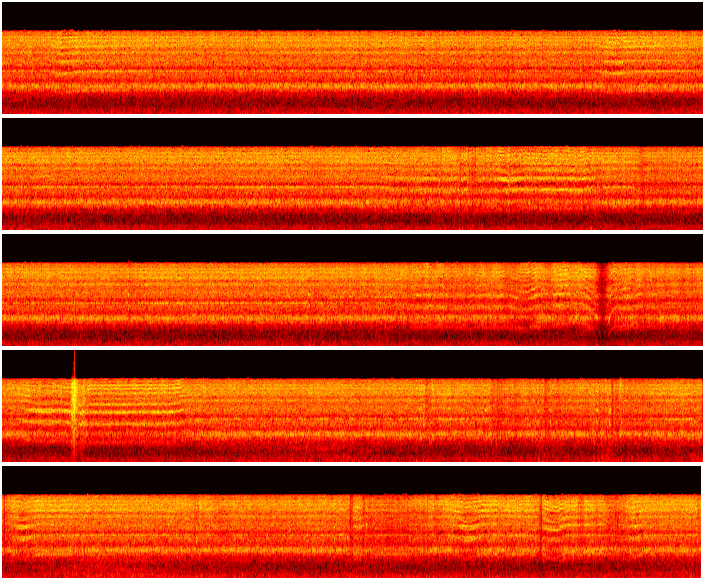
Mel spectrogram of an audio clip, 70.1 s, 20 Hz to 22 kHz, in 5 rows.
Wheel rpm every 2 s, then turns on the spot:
230, 230, 230, 230, 230, 230, 230, 230, 230, 230, 230, 220, 210, 230, 230, 230, 230, 230, 220, 200, 180, 220, 200, 230, 230, 230, 230, 230, 230, 230, 230, 230, 230, 220, 230.
none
